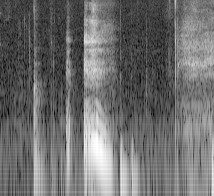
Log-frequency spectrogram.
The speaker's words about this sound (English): Now, one other thing after I grab a sip of water that I want to talk about.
